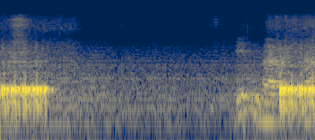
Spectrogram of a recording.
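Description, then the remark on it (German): A phone ringback tone on an outgoing call trying to reach someone sounds in two steady, fairly loud beeps, one at the start and another near the end, with a quiet pause between them and no one talking. “die jetzt minutenlang ja. dieses scheiß Getüte sich anhören”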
